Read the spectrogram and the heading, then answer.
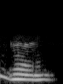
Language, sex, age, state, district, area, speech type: Kannada, female, 60+, Karnataka, Belgaum, rural, conversation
